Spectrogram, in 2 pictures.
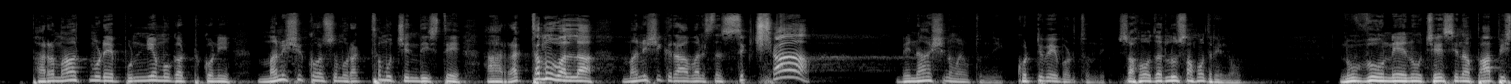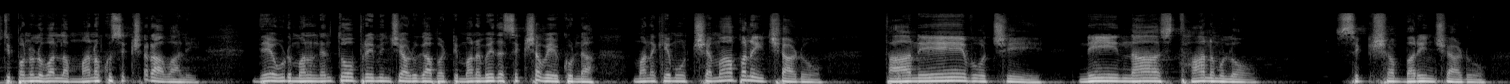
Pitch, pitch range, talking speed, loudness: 140 Hz, 120-155 Hz, 90 wpm, -21 LUFS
